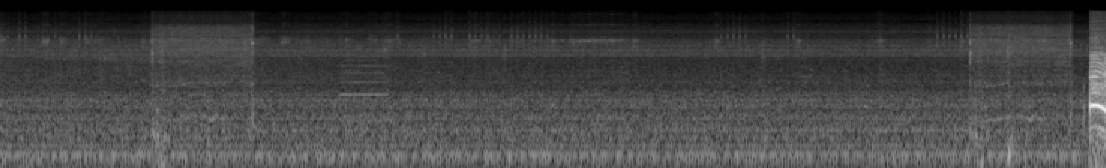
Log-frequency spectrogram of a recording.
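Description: Steady low hum of an idling car, heard from inside the cabin by a dashcam. There is a stretch of hiss about two seconds in and a faint short tone about five seconds in.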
